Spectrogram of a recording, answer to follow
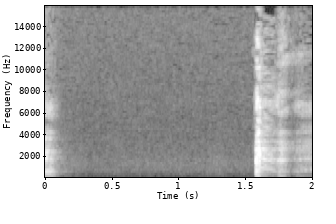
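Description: About a second and a half of near silence, then a man coughs once, briefly.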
